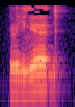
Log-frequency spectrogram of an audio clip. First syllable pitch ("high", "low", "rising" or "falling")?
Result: low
